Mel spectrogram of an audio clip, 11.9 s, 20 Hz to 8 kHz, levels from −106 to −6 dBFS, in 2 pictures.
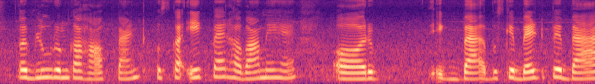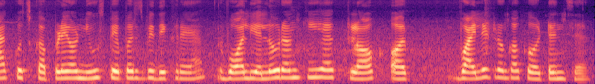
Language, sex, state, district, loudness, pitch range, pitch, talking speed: Hindi, female, Jharkhand, Sahebganj, -18 LUFS, 225-260 Hz, 245 Hz, 200 wpm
